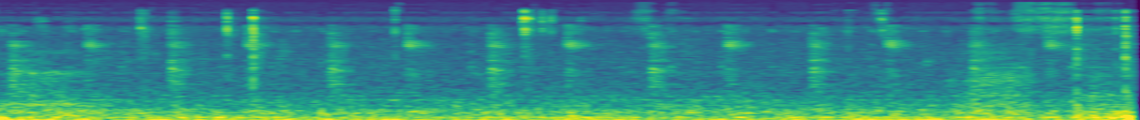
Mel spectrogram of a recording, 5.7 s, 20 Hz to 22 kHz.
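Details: Westclox plastic alarm clock, very late-model movement with steel pillars, at most 30 years old, being diagnosed and repaired: quiet, slightly uneven ticking with low room hum; the beat sounds off, and the balance is suspected overbanked.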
